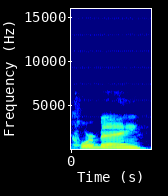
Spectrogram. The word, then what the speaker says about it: Corbet: announcement for these and they said Corbet I I'm I might try to get used to saying that it's going to be really hard I hate mispronouncing names but I've said Corbett since funny game games came out that's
